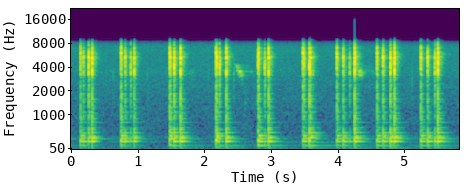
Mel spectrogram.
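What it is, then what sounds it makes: Glass window pane. Long purple-painted fingernails tap a flat glass window pane that has an insect screen behind it. Nine quick bursts of two or three sharp, bright clicks are heard, each with a short, hollow ring around 250 Hz that fades quickly.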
